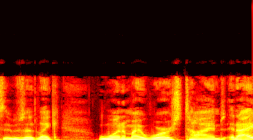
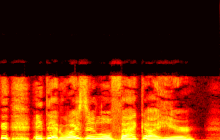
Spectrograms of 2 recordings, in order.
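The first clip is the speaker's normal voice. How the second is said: put-on very high, swooping, genuinely curious toddler voice; 11 semitones higher than usual. Retelling a toddler's question to his dad, imitating a curious kid. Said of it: "he was just gen- genuinely curious".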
